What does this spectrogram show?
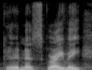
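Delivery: usual speaking voice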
